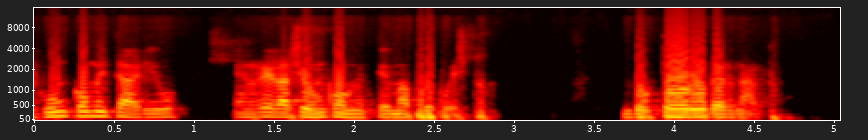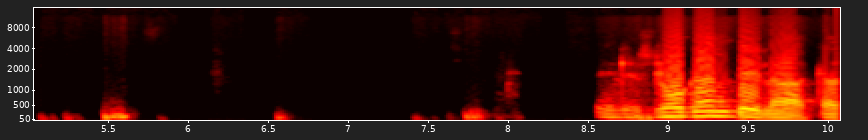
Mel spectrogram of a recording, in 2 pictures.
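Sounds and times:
muffled fragments of man's voice: 0:00.0 - 0:03.0.

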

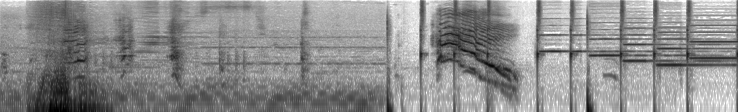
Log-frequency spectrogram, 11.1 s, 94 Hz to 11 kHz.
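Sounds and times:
woman screaming: 0:06.5 - 0:07.8.

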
